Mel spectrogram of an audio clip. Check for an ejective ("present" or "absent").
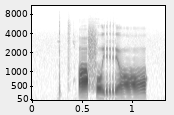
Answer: present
